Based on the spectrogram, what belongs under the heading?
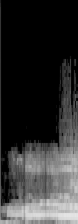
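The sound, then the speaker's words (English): A person imitates, with their voice, a bull elk's call of the kind a bull gives when around cows: one short, high, whistling squeal lasting under two seconds that holds its pitch and swells slightly louder toward the end, with no talking. “But when a bull's around cows like that, a lot of times you'll hear him just kind of give those.”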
